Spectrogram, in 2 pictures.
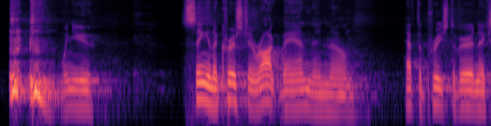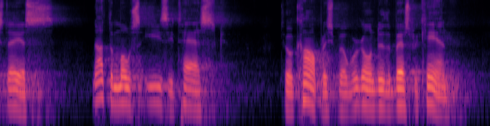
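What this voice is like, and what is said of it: Slightly tired voice. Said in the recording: “If my voice sounds a little tired, it's because it is.”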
